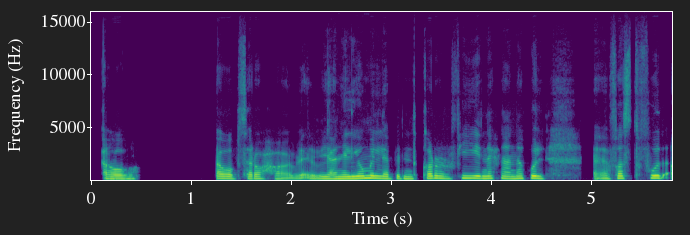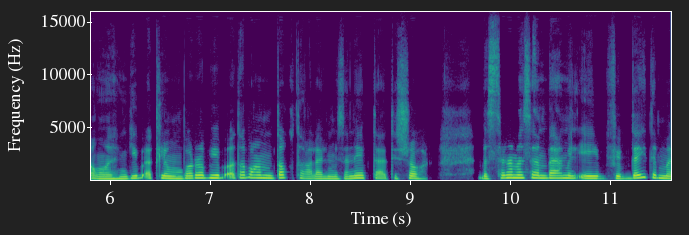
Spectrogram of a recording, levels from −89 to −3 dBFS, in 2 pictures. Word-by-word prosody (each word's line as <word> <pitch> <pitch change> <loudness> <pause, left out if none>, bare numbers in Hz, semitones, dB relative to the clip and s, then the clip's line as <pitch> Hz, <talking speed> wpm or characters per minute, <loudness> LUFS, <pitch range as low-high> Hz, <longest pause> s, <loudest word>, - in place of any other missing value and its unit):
آه، 175 -1 0 0.8
آه 200 -1 +3
بصراحة، 180 - -4
ل 95 - -2
يعني 185 +1 +3
اليوم 205 +5 +5
اللي 210 -4 +3
بنقرّر 190 +3 -1
فيه 220 +3 0
إن 205 - +2
إحنا 205 -1 -2
ناكل 205 +1 +2 0.5
آآ 95 - -4
fast 215 - -2
food 230 -1 +2
أو 180 -1 0
هنجيب 180 +6 -1
أكل 225 -2 0
من 200 -1 +1
برّه 225 +4 +3
بيبقى 250 +4 +1
طبعًا 260 -3 +1
ضغط 270 -2 -1
على 200 -3 -2
الميزانية 195 +4 0
بتاعة 230 - -6
الشهر. 200 -1 -2 0.5
بس 200 +1 -4
أنا 265 +2 +4
مثلًا 260 -3 +2
باعمل 235 -1 +2
إيه، 210 0 +3
في 200 +1 -2
بداية 235 +9 +1
أمّا 220 -2 +2
210 Hz, 180 wpm, -22 LUFS, 185-230 Hz, 0.8 s, اليوم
